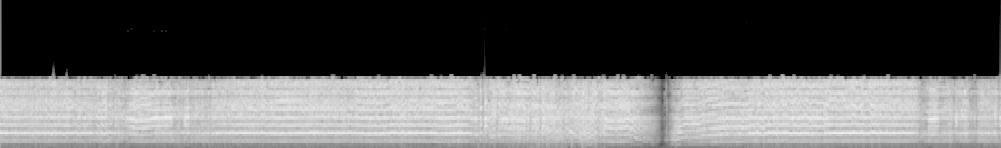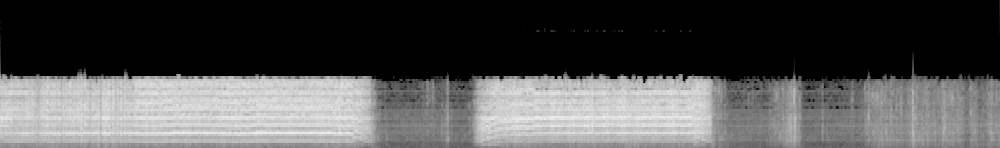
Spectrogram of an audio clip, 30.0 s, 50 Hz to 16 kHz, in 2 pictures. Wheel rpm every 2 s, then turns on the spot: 230, 230, 230, 220, 170, 180, 230, 230, 230, 220, 50, 180, 180, 10, 30.
20-22 28-30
